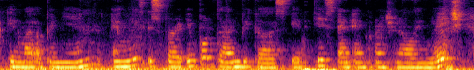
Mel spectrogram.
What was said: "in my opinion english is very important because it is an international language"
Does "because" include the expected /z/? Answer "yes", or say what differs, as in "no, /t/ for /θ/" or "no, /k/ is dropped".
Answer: no, /s/ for /z/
